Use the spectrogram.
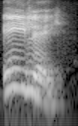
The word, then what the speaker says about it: Ely: you half a point oh i've pronounced eli wrong it's it's ely ely see i don't even know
